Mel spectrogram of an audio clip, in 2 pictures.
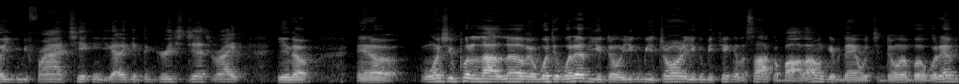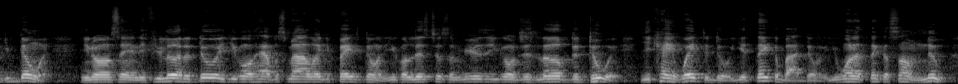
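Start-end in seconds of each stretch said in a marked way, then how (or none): none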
